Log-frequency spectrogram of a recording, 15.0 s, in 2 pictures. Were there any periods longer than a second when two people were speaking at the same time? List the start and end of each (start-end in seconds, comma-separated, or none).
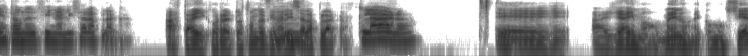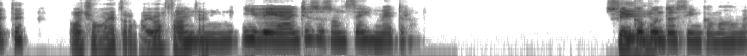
none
